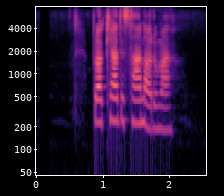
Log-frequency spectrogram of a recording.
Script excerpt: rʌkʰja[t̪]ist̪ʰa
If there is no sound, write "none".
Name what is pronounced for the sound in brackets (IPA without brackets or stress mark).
t̪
